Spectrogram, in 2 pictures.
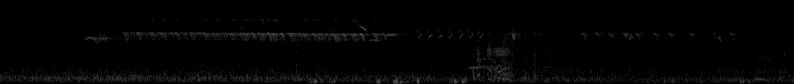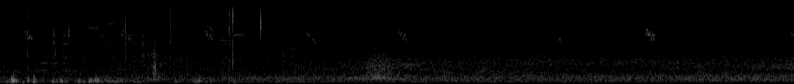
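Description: Faint outdoor background with a distant bird giving a high, buzzy trill for about three seconds near the start and a shorter trill around six seconds in. Light clicks and rustles of book pages being handled follow in the second half.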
